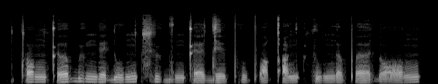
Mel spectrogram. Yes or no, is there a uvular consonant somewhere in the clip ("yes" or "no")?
yes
